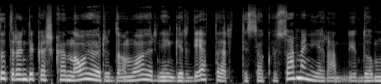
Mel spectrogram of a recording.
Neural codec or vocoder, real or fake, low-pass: none; real; 19.8 kHz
